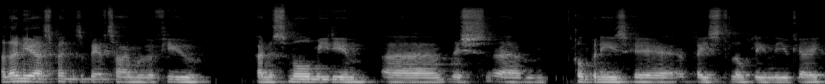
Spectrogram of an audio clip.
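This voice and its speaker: In a Manchester accent, a man with a medium pitch and a dark, mellow tone speaks with monotone, flat intonation. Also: moderate pace. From northern England, Manchester. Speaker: product manager. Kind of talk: podcast interview.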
